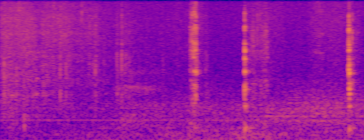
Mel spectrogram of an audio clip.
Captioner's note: scratching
